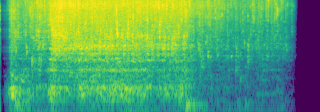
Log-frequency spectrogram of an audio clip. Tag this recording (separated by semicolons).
plumbing; washroom; squirt; flushing; toilet; bathroom; restroom; water; flush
